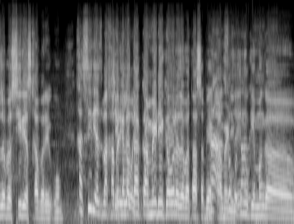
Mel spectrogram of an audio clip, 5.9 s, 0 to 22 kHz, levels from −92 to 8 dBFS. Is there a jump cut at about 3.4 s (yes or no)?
no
